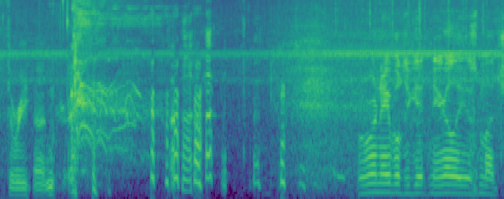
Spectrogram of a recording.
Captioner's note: laughs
